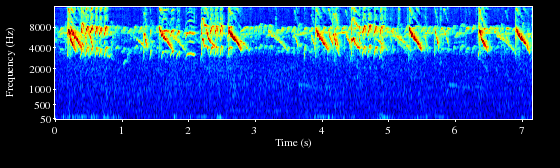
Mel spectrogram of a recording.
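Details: Lure recording for catching white-eyes, a rapid series of shrill, high-pitched chirps and downward-sweeping twitters in bursts about every second, continuous and busy, with slight low background noise.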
